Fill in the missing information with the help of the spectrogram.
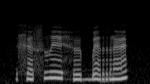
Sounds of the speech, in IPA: x ɛ s β e h ø ɓ ɛ r ɛ̃

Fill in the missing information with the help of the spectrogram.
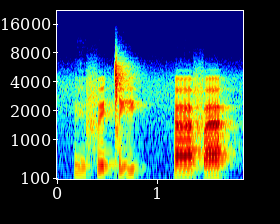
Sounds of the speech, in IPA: ɛ̤˨ f ɛ˨ ǀ e˧ | aː˧ f a˦

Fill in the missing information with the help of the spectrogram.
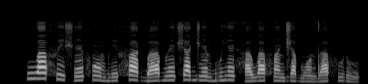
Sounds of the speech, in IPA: w a˦ f e˦˨ ʃ ɛ̃˨˦ f ɔ̃˦˨ b e˨˦ f a˦˨ ɡ͡b a˨˦ b ɛ̃˦ ʃ a˦ d͡ʒ ɛ̃˦˨ b u˨˦ j ɛ̃˦˨ h a˨˦ w a˦ f ã˦ d͡ʒ a˦˨ b ɔ̃˨ d a˨˦ f u˦˨ ɾ u˨

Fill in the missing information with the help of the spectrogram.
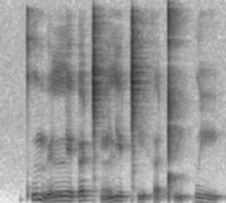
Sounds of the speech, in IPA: kʷʼ ɪ˦˥ m ʏ˩˧ lː ɪ˦˨ ʔ œ˦˥ ǀʰ ẽ˩˧ lʲ ø˦˨ ǀʰ i˨˩ h ɐ˩˥ ǃʰ i˩˥ kʷ i˦˨

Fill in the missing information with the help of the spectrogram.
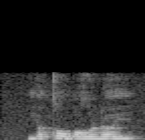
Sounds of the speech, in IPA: j ɐ t ɔ w ɔ ʁ o ɳ ɐ j

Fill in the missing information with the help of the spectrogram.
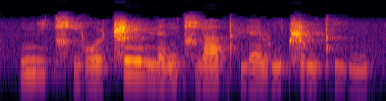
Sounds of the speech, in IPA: m i˥˩ t͡ɕʰ j o˨˩ ʊ̯ ʈ͡ʂ ɻ̩˥ l ɥ ɛ˧˥ n t͡ɕ j ä˧˥ t̪ʰ ɥ ɛ˨˩ ɻ ʊ˦ ŋ ʈ͡ʂ ʊ˥˧ ŋ t̪ʰ i˥˩ ŋ

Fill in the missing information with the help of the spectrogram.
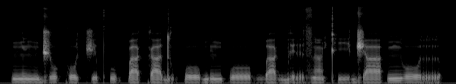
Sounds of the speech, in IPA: n ĩ˨ ŋ d͡ʒ o˦ k o˨ t͡ʃ ɪ˨˦ pʰ u˦ k͡p a˦ k a˦˨ d u˨ k͡p oː˦ b ĩ˦ m p oː˨ ɡ͡b a˦˨ ɡ͡b ɪ˦ r z ã˦ kʰ i˨˦ d͡ʒ a˦ | ɲ o˦˨ r

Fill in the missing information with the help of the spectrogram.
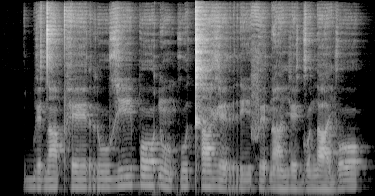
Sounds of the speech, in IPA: b ɪ˨ d ã˨ pʰ eː˨ r uː˨ ɣ iː˦ p oː˦ ɗ ũ˨ kʷ i˦ kʼ ã˦ ɣ e˨ r i˨˦ f ɪ˨ ɗ ã˨ j e˨ ɡ ʊ˨ n a˨ j o˦

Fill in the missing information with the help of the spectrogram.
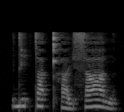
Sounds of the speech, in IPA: d i˦˥ ʔ t a˦˥ t̚ pʰ a˨˩ j s a˥˩ n

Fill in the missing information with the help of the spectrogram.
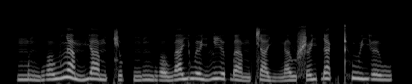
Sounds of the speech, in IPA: m ə˨˩˨ ŋ w ɔ˧˥ w l a˨˩˦ m j a˨˩ m c o˨˩ k̚ ŋ ə˨˩ ŋ w ɔ˨˩˨ w a˧ j w ə˨˩˦ j l i˧ ə̯ ɓ a˨˩˦ m c a˨˩ j ŋ a˨˩ w ʂ ə˧ j ɗ a˦˥ k̚ t̪ʰ u˧ j ə˧ w

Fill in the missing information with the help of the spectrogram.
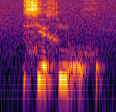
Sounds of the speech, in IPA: sʲ ɛ x n o̰ x

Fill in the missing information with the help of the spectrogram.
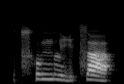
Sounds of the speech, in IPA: t͡sʰ ʊ˥ ŋ l ḭ˨˩ t͡s ä˥˩

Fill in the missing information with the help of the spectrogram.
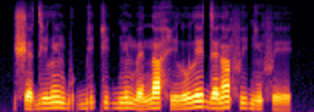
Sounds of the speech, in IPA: ʃ ɛ˨ d i˧ l ĩ˧ b u˨ ɡ͡b i˨˦ k i˧ ɡ͡b ĩ˧ m ɛ˨ n a˧ h i˨ l u˨˦ l e˦ d ɛ˧ ɾ ã˦ f i˧ ɡ ĩ˨ f e˨

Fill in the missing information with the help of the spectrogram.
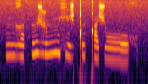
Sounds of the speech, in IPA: ʉː ɣ ɐ θ ʉ ʒ ʐ ʉː xʲ e ʒ ǃ ɨ ǃ a ʃ oː x

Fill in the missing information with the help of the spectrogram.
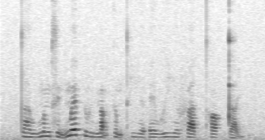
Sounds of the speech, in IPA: t̪ a̤˨˩ w m ə˧ m s ɨ̰˧˨ n m əː˦˥ t̚ v ɨ̤˨˩ m a̰˧˨ m k ə̰˧˨ m t̪ʰ i̤˨˩ ə̯ ʔ ɛ̤˨˩ w ɣ i̤˨˩ ə̯ f a˨˩ t̚ t̪ʰ ɔ˨˩ k̚ t̪ a̰˧˨ j ʔ

